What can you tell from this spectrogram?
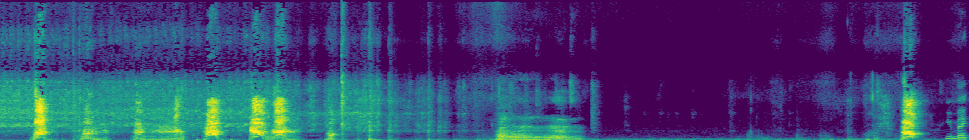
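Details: An eight-week-old Boxer puppy named Baron yaps at the Ollie robotic toy, giving a quick run of high, sharp barks early on, then a longer rough sound, then near silence before one last loud bark.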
